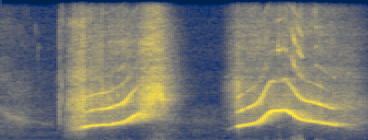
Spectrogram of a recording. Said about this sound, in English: But I think the reason why you're so good at it is because you're naturally loud. So of course you're going to be able to whistle loud. I've got good fingers too. I got big hands.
